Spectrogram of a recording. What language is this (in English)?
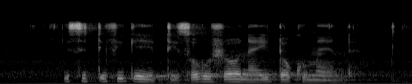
Zulu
